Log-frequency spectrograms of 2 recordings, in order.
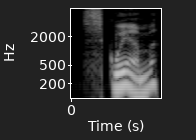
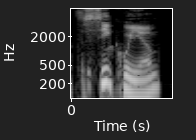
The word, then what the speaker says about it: Sequim: Port Townsend, Squim. – Yeah. – Or Sequim, as the non-natives like to pronounce it.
